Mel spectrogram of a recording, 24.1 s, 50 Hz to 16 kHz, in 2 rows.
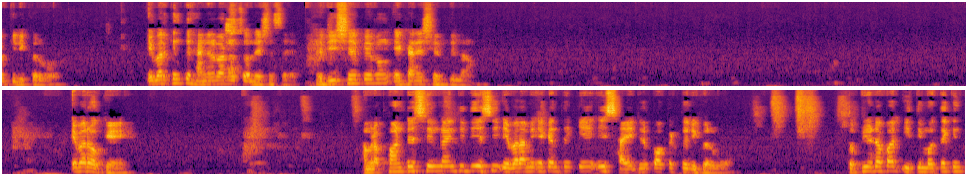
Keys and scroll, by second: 12.2 Home.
